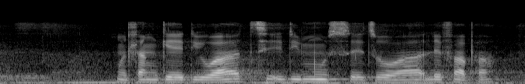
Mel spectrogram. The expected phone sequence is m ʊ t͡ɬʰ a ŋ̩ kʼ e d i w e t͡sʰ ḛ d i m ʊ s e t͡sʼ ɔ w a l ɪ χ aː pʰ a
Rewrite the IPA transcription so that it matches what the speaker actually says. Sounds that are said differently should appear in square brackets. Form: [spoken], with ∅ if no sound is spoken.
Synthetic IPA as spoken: m ʊ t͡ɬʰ a ŋ̩ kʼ e d i w [a] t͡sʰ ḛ d i m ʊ s e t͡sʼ ɔ w a l ɪ [f] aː pʰ a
